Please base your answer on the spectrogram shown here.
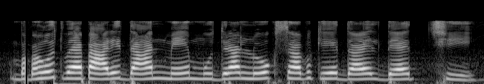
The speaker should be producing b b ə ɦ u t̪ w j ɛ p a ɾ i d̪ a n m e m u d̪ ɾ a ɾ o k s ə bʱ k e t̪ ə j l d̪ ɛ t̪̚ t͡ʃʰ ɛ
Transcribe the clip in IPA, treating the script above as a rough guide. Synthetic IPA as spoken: b b ə ɦ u t̪ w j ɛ p a ɾ i d̪ a n m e m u d̪ ɾ a l o k s ə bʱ k e d̪ ə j l d̪ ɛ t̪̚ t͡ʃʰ i

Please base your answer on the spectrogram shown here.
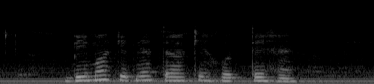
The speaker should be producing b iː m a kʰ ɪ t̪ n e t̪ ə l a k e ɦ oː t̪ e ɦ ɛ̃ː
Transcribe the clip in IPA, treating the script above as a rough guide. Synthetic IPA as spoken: b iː m a k ɪ t̪ n e t̪ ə ɾ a k e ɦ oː t̪ e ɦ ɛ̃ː

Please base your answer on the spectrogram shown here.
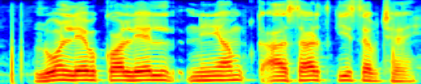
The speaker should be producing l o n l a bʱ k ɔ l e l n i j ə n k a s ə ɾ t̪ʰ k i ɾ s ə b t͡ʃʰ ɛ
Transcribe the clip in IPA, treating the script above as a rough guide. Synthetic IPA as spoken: l o n l e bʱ k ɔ l e l n i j ə m k a s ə ɾ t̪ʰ k i s ə b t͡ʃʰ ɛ

